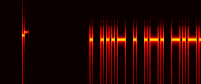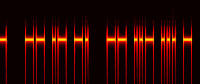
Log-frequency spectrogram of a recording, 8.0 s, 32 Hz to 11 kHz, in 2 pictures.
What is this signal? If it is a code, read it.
Morse code, heard as a keyed tone, about 22 wpm, 700 Hz. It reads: EVERY MAN MUST
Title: Sentences from Top 1400 Words 22wpm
